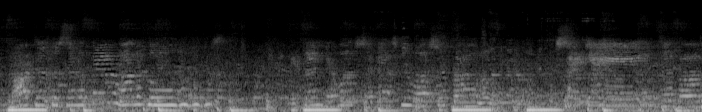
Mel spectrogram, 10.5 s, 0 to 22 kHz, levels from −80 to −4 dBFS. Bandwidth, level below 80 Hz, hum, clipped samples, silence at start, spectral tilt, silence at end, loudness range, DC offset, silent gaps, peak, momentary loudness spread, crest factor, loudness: 11.5 kHz; -36 dBFS; none; under 0.1%; 0 s; -8 dB/octave; 0 s; 2 LU; under 0.1%; none; -16 dBFS; 9 LU; 14 dB; -31 LUFS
